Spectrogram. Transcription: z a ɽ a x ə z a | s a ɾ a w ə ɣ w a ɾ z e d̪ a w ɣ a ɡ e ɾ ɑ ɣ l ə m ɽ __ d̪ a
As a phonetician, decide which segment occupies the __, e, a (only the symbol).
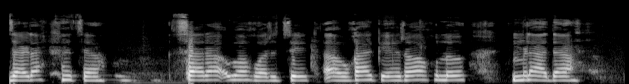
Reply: a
